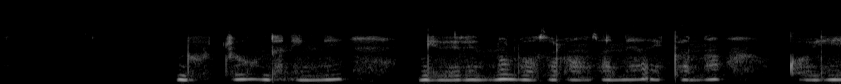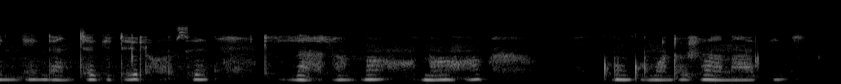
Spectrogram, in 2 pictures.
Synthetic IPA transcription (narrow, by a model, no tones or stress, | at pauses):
d̪uːt͡ʃːud̪ɐnɪnːi | ŋɡɛwɛɾinːɔloːsɔloːnsɐnːɛjɐʔɛkːɐnːɐ | kʰɔjinːid̪ɐɲt͡ʃːɐɡɛd̪ɛloːnsɛ | laːlɔnːɔnoːhɔ | kʼʊŋkʼʊmɐd̪ɔʃaːnaːt̪̚i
